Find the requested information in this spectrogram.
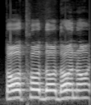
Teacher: यानी तो का उच्चारण किससे होता है, दंत से होता है।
